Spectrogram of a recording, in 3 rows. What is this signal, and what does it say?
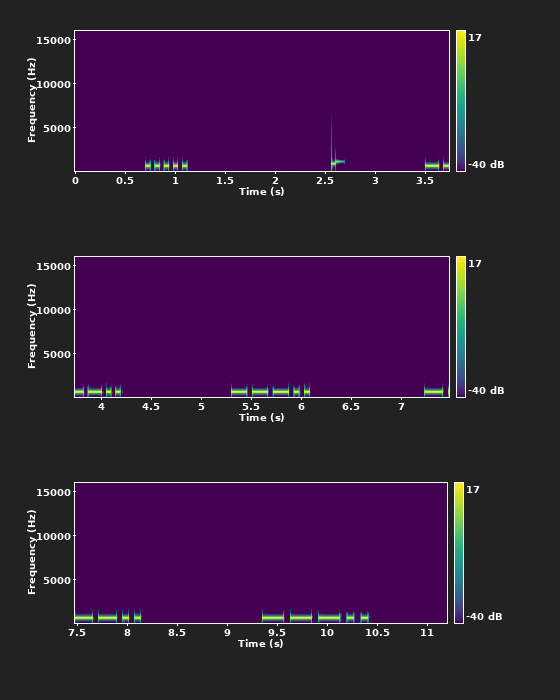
Morse code, heard as a keyed tone, about 23 wpm, spaced as for 7 wpm, 700 Hz. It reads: 5 8888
